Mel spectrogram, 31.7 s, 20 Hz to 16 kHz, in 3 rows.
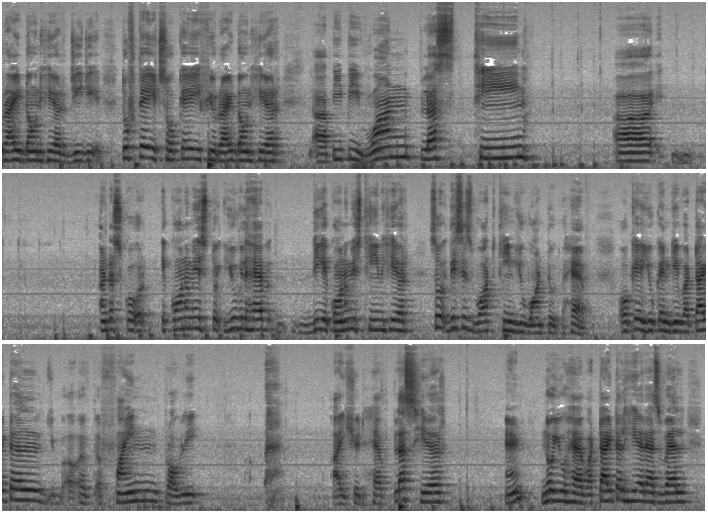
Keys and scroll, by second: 0.9 ctrl+Return, 3.0 Return, 5.0-8.0 typing, 8.3 Tab, 11.0-12.8 typing, 13.2 Tab, 14.1 ctrl+Return, 19.7 ctrl+Return, 22.6 Up, 22.9 Up, 23.1 Up, 28.4 ctrl+Return.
